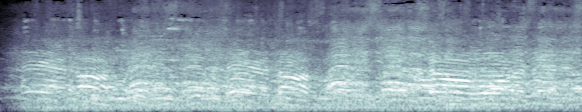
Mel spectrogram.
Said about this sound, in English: there was a group of protesters across the street voicing support for Maduro. The group was waving Venezuelan flags. Some had placards that read, "Free President Maduro." Here's a bit of what the crowd sounded like.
